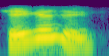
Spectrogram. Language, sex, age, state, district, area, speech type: Urdu, male, 60+, Uttar Pradesh, Shahjahanpur, rural, conversation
